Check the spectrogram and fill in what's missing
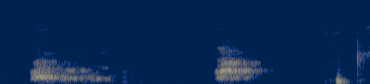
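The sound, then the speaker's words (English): A large Akita dog barks deeply two times with a pause between, then gives a short third yelp, slightly muffled from downstairs, with no one talking. “Oh, my dog is barking.”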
